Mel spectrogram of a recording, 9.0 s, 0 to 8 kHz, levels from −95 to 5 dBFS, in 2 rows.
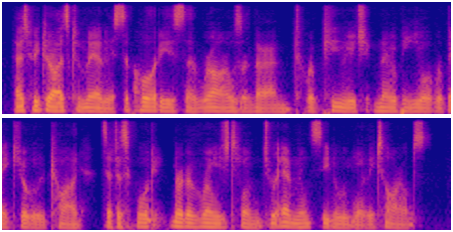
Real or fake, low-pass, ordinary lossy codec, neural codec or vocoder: fake; 7.2 kHz; Opus, 64 kbps; codec, 16 kHz, 0.5 kbps, FreqCodec, larger model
